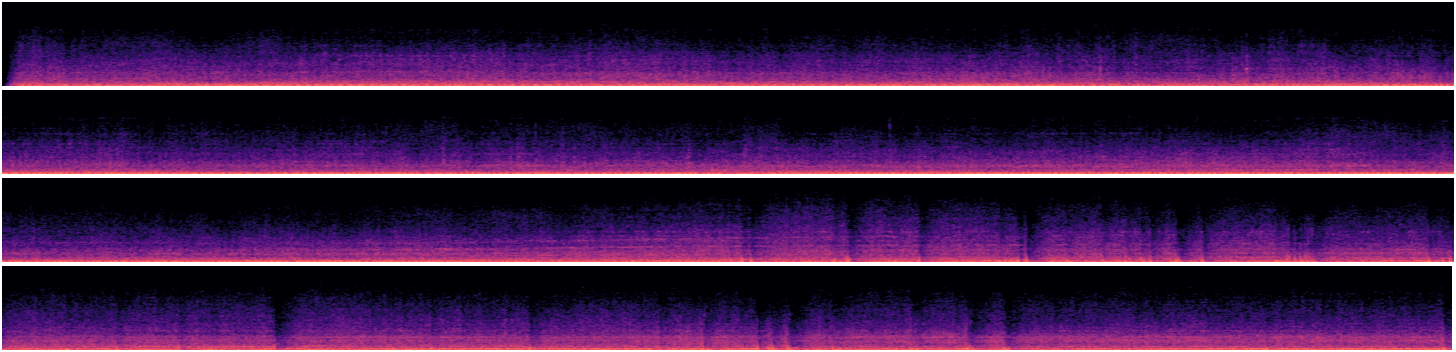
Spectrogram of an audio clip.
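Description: Snowmobile engine running steadily while riding along a snowy track, a constant drone whose pitch rises about two-thirds of the way through as the machine speeds up.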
